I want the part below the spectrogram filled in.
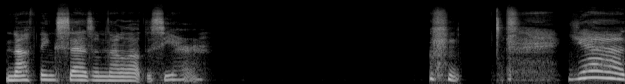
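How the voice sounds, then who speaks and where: Girl doing a cocky villain mom for asmr roleplay, teasing n coaxing, kinda high voice. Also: a little mellow, lightly acted. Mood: defiant, taunting. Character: brazen female supervillain, teasing, combative, scheming mother.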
